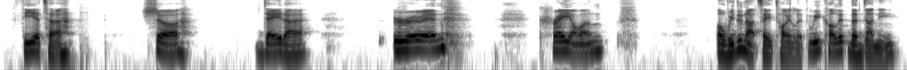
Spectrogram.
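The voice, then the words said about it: Full Australian accent. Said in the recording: “full Australian accent”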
